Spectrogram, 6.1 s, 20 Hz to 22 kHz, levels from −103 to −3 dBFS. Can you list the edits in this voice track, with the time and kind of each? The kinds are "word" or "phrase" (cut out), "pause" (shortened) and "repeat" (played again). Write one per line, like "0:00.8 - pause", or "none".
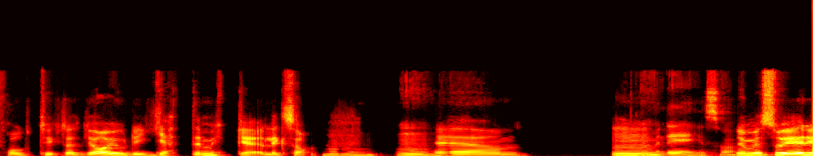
none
